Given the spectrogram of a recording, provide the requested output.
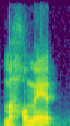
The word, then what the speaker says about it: Magomed: Jadi tulisnya Magomet tapi bacanya Mahomed kan gitu kan ya.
